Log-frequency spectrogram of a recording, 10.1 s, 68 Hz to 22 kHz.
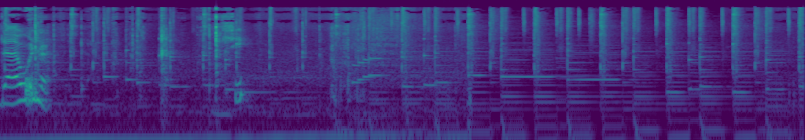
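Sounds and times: child's voice: 0:00.0 - 0:00.8, 0:02.8 - 0:03.2
background music: 0:00.0 - 0:10.0.

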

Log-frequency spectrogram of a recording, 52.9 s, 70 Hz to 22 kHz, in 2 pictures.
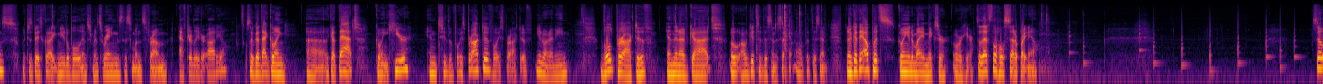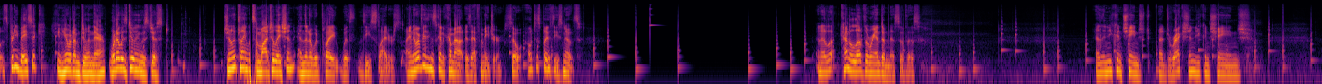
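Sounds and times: plucked chime-like synth notes: 0:21.4 - 0:21.8, 0:22.8 - 0:26.1, 0:45.6 - 0:49.7, 0:50.4 - 0:50.9, 0:51.8 - 0:52.9
plucked synth notes: 0:21.4 - 0:21.9, 0:22.8 - 0:28.2, 0:29.8 - 0:32.7, 0:36.6 - 0:40.2, 0:41.4 - 0:52.9.

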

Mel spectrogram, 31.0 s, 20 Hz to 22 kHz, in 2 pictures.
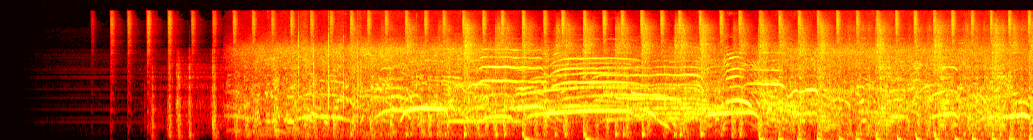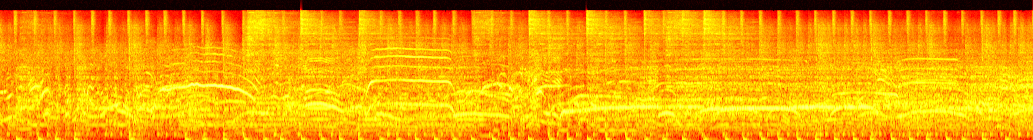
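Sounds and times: electronic drum beat: 0:01.7 - 0:30.9
electric guitar with bent notes: 0:02.2 - 0:10.2, 0:11.0 - 0:30.9.

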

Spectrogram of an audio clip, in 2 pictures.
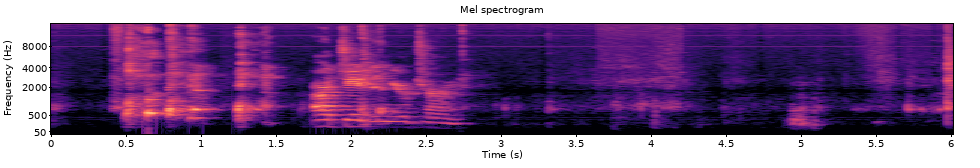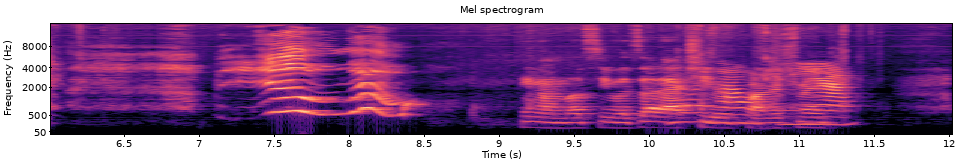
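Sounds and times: boy yelping: 0:06.8 - 0:08.6.

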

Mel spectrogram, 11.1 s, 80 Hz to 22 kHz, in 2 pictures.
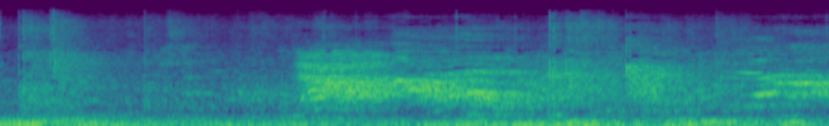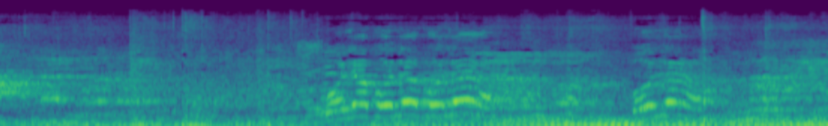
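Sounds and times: children shouting: 0:02.0 - 0:03.7.

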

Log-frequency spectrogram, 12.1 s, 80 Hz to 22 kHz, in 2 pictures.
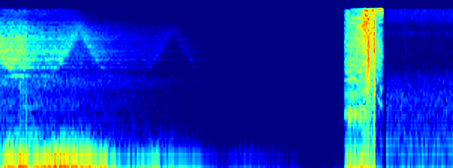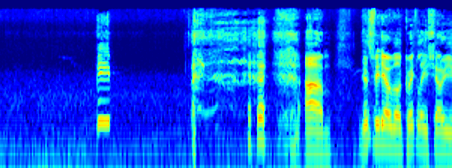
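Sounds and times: low outdoor rumble: 0:05.2 - 0:08.6.

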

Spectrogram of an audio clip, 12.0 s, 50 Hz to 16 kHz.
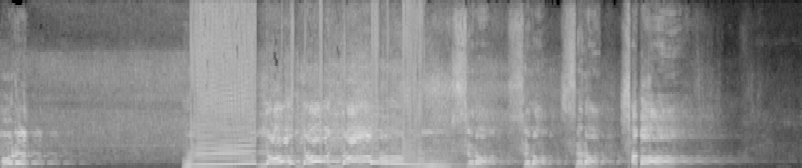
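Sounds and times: man speaking: 0:00.0 - 0:01.1, 0:02.8 - 0:10.6
man crying out over loudspeaker: 0:02.8 - 0:10.8.

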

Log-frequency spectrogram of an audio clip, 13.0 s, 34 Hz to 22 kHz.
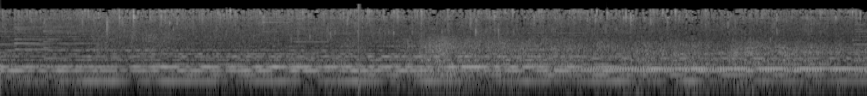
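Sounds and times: ambient music low chords: 0:00.0 - 0:13.0.

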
